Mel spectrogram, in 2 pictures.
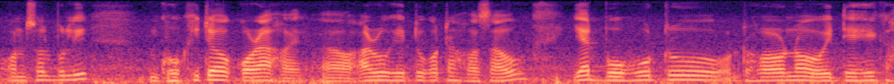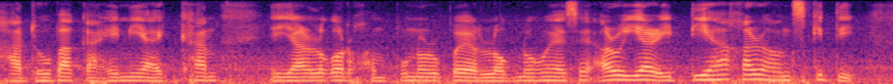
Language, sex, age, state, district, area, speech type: Assamese, male, 30-45, Assam, Sivasagar, urban, spontaneous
